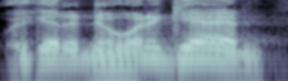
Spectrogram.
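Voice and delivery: rally the troops; rallying call. Retold or imitated. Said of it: "and go".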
